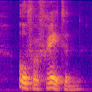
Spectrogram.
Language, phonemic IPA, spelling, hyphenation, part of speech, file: Dutch, /ˌoː.vərˈvreː.tə(n)/, overvreten, over‧vre‧ten, verb, Nl-overvreten.ogg
- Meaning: to overeat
